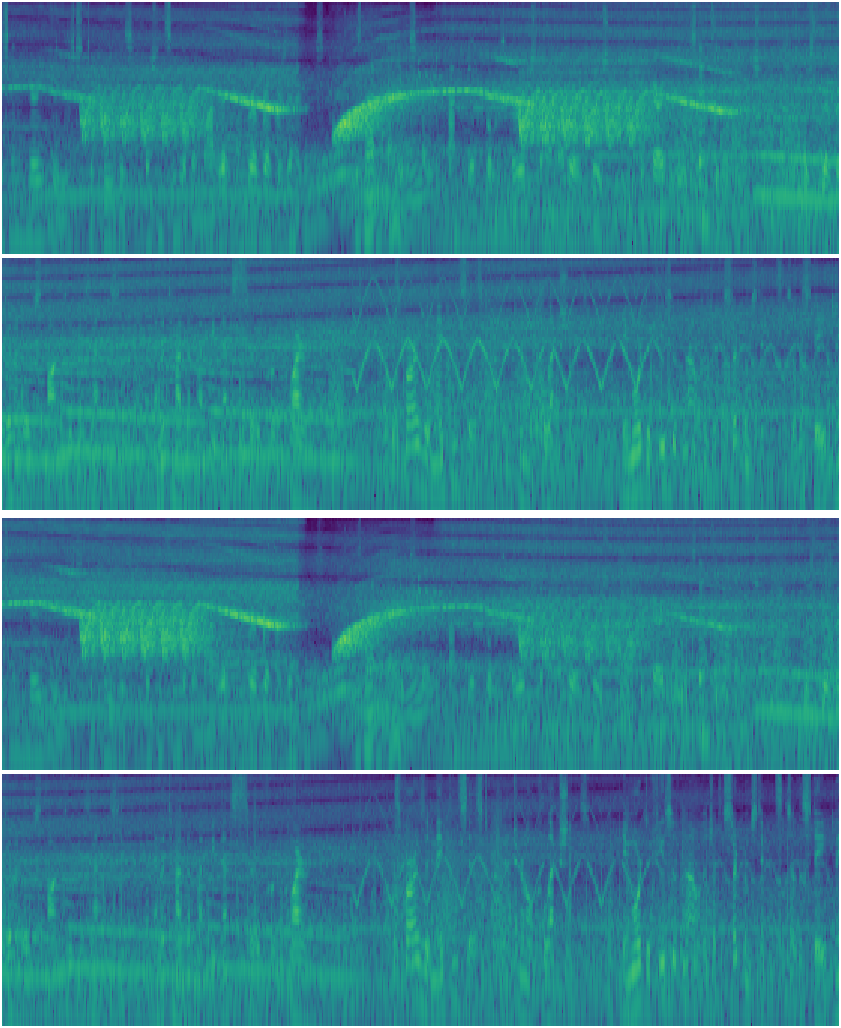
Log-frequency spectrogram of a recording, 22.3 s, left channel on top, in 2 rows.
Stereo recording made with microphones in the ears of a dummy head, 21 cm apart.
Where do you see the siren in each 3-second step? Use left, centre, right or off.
right, centre, left, left, left, left, left, left.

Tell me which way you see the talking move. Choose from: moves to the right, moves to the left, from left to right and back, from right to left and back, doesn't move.
moves to the right.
